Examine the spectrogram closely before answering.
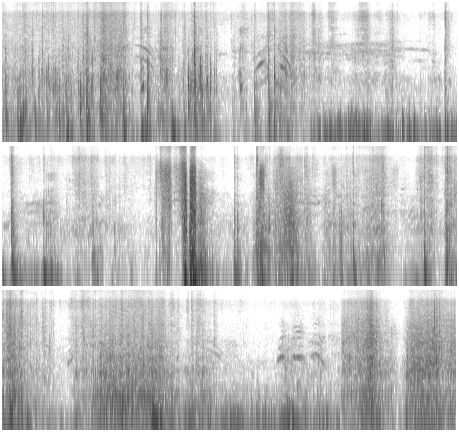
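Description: Footsteps crunch on snowy, rocky ground.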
